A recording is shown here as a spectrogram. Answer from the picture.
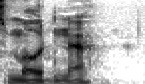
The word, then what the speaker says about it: Modena: Is it Modena? And they said, no, it's Modena. Neither of those. So that's how you pronounce it.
